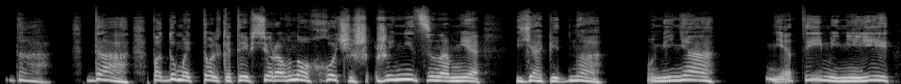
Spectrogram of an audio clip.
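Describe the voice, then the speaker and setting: A man's voice: on the high side, expressive, takes it slowly, hardly any pauses, a little mellow, slightly rough, voice pushed up, heavily acted. A man voicing a poor young woman who has lost her fortune, speaking tearfully and breathlessly. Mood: tearful joy.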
